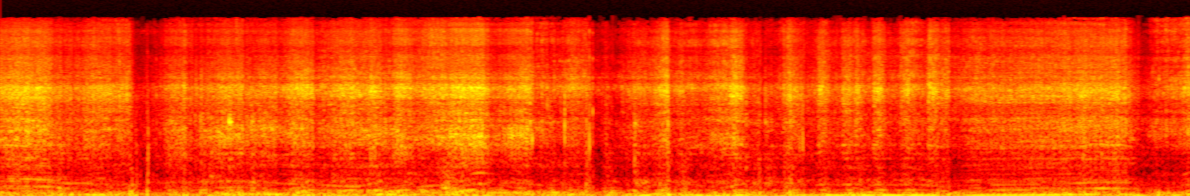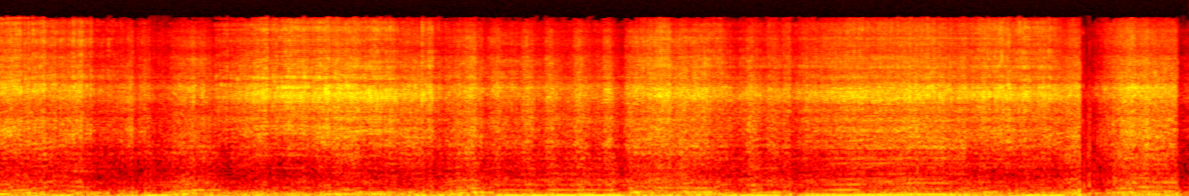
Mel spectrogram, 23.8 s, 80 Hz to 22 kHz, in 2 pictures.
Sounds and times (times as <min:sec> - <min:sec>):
Car: 0:00.0 - 0:23.7.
